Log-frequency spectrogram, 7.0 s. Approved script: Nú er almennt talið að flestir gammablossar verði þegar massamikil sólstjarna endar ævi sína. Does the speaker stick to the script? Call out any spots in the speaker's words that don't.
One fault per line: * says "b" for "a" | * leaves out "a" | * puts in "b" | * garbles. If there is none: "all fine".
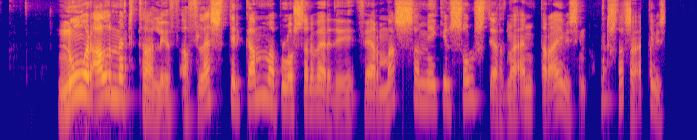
* garbles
